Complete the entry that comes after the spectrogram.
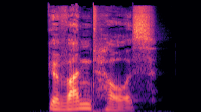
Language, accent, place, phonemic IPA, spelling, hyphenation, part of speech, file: German, Germany, Berlin, /ɡəˈvantˌhaʊ̯s/, Gewandhaus, Ge‧wand‧haus, noun, De-Gewandhaus.ogg
- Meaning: cloth hall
